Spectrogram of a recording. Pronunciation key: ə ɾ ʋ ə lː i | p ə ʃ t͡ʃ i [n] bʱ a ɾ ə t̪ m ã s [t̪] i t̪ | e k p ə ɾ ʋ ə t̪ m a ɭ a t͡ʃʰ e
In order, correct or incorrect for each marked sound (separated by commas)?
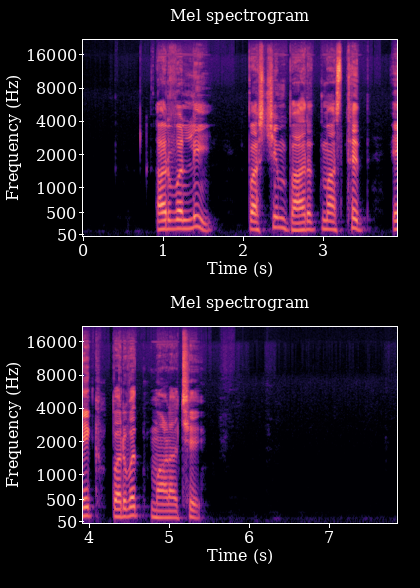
incorrect, incorrect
